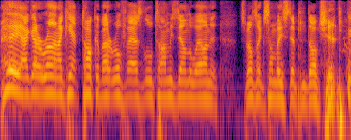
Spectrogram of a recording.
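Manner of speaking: urgent, high yelling. Describing answering a phone like an emergency, the speaker acts out yelling while walking out. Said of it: "you're yelling as you walk out the door".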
